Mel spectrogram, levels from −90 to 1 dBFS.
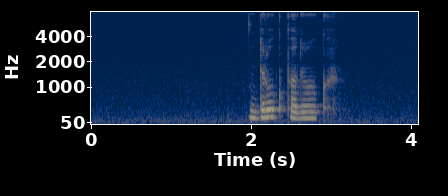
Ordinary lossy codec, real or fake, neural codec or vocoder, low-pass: none; real; none; none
